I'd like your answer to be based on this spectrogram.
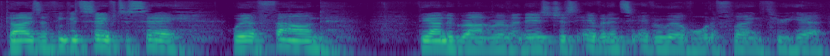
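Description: A man in his thirties, vlogging with a phone at arm's length as he explores mountain caves, talking excitedly. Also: mid-range voice, a little fast, dry recording. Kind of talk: casual adventure vlog. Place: outdoors on a mountain and inside rock caves. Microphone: phone camera at arm's length.

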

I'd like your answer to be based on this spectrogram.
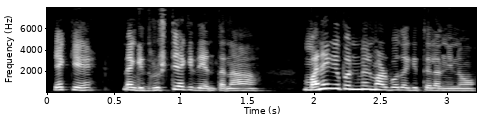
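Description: A woman's voice: on the high side, lively intonation, very fast, dry recording, close to an everyday voice. A woman playing a whiny pleading son. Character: young man pleading with his angry mother. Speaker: actor in a village comedy drama series. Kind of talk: rural comedy drama acting. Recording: dry, dull lo-fi recording.

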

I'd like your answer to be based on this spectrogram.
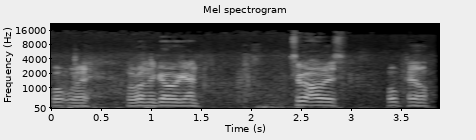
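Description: A man's voice: a little high, level tone, normal speed, dull audio, noisy background. A man in his thirties vlogging to a handheld camera outdoors on a mountain trail, upbeat and a bit out of breath. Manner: breathless, cheerful, upbeat commentary while hiking. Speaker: travel vlogger. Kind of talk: casual vlog narration to camera. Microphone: action camera held at arm's length.

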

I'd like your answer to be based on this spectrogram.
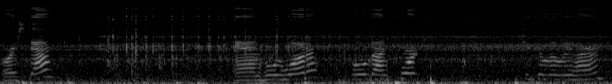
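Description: Female coxswain, high voice, slow clipped counts and calls while rowing, noisy outdoor boat recording. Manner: short, clipped counted commands. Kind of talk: calling commands while rowing. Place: open boat out on a lake. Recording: loud water, wind and boat noise.

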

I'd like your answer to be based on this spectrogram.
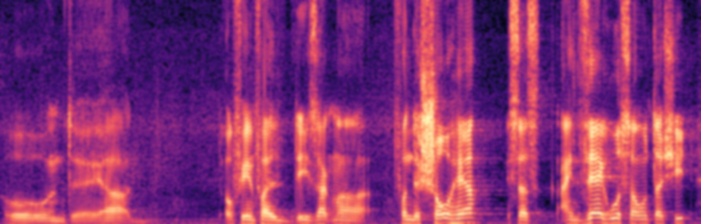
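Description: A man's voice: mid-range voice, unhurried, gravelly, a little hiss or hum. A man in his twenties, an MMA fighter, talking casually in an interview, with lots of fillers and restarts. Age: 20s. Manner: relaxed, frequent fillers and restarts. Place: training gym, indoors.

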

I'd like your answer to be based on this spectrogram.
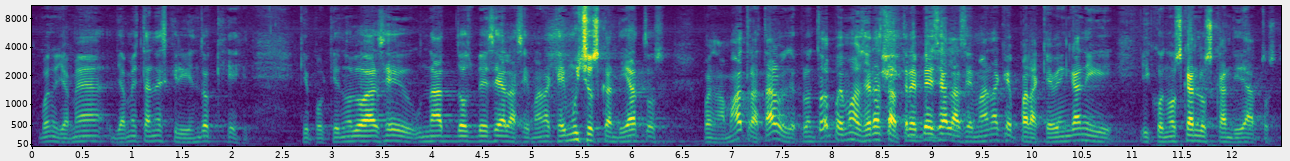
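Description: A man's voice: mid-range voice, brisk, slight background noise. A middle-aged man hosting a studio interview, rambling and repeating words into a desk mic. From Colombia. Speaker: radio host. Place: small radio studio.

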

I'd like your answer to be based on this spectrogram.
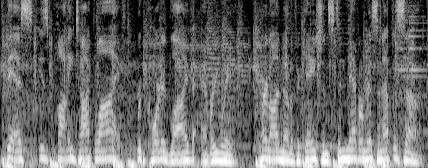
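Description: A man's voice: on the high side, moderate pace. A man giving a scripted show introduction as the announcer. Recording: voice-over over guitar music.

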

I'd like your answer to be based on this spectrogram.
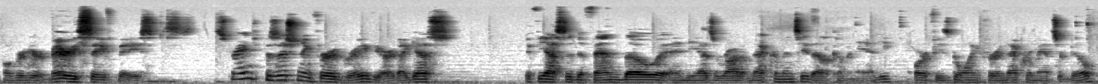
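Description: A man commentating a strategy game match, lively play-by-play that jumps up in excitement. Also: on the low side, fairly quick. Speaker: game caster. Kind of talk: esports commentary. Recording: echoey room with faint background noise.

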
